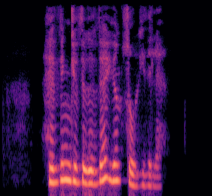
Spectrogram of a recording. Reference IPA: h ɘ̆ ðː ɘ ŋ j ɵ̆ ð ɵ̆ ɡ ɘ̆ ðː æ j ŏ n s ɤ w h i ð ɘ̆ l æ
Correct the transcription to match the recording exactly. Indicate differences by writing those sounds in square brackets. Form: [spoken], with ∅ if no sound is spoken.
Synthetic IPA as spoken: h ɘ̆ ðː ɘ ŋ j ɵ̆ ð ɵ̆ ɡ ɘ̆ ðː æ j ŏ n s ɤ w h i ð ɘ̆ l æ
